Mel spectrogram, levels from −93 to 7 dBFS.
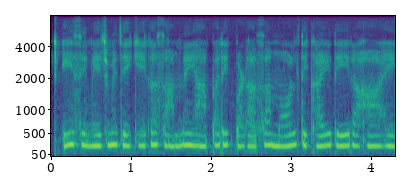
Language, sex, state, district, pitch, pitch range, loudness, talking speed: Hindi, female, Rajasthan, Jaipur, 230 Hz, 225-245 Hz, -18 LUFS, 210 wpm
